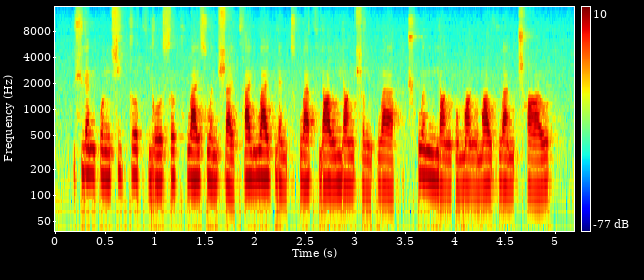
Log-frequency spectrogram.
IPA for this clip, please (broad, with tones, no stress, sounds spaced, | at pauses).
ɕ ɥ ɛ˥˩ n p ɤ˧˥ ŋ ɕ i˥˧ k ɤ˥˩ t̪ʰ j o˨˩ ʊ̯ s ɤ˥˩ kʰ w a˥ ɪ̯ s w ə˧˥ n ʂ a˨˩ ɪ̯ t̪ʰ a˥ ɪ̯ n̪ w a˥ ɪ̯ p ɥ ɛ˨˩ n t͡sʰ w ä˥˩ t̪ʰ j ɑ˥ ʊ̯ l j ɑ˥˩ ŋ ʂ ɤ˨˩ ŋ k w ä˥˩ | ʈ͡ʂʰ w ə˥˩ n n̪ j ɑ˨˩ ŋ p ɤ˦ m ɑ˨˩ ŋ m ɑ˥˩ ʊ̯ f w a˧˥ n ʈ͡ʂʰ ɑ˧˥ ʊ̯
